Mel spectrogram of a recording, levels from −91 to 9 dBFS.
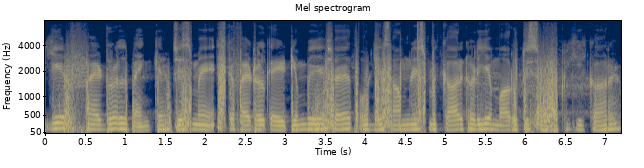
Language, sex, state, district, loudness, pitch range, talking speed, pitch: Hindi, male, Uttar Pradesh, Varanasi, -16 LUFS, 120-135 Hz, 200 wpm, 130 Hz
